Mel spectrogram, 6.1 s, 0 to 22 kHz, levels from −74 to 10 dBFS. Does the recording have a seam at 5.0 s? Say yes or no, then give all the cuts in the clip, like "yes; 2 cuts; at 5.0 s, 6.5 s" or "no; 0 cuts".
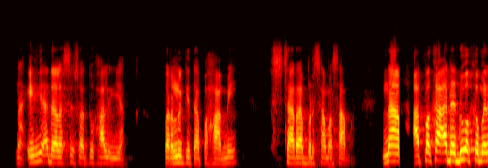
yes; 1 cut; at 5.0 s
